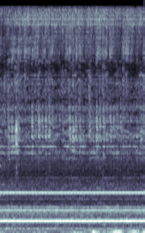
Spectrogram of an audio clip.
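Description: A pause in speech filled by a steady whine of a few fixed high tones over faint low background noise.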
